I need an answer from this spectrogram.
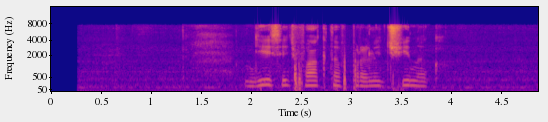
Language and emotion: Russian, neutral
